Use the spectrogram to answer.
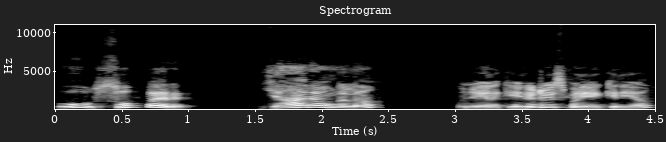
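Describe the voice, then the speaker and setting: A man's voice: sits high, lively intonation, moderate pace, lo-fi sound. A man voicing a young male college senior in a cartoon, teasing and affectionate. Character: young male college senior, playful then tender husband. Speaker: voice actor for a cartoon. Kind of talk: cartoon dialogue.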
